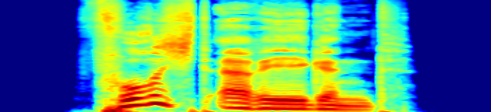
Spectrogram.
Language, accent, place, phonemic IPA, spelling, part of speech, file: German, Germany, Berlin, /ˈfʊʁçtʔɛɐ̯ˌʁeːɡənt/, furchterregend, adjective, De-furchterregend.ogg
- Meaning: terrifying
